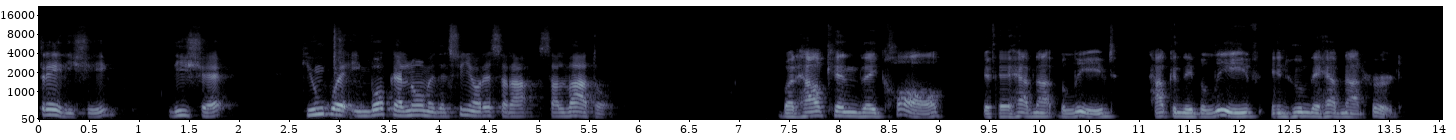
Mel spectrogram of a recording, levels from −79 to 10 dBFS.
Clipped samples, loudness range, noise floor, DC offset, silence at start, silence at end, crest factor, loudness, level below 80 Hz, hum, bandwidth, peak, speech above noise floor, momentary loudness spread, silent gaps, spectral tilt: under 0.1%; 4 LU; -83 dBFS; under 0.1%; 0 s; 0.5 s; 18 dB; -31 LUFS; -78 dBFS; none; 12 kHz; -14 dBFS; 52 dB; 11 LU; none; -6 dB/octave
